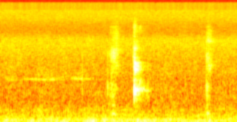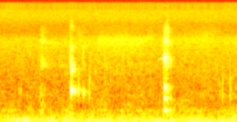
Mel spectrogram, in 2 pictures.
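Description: Soft, brief hiccup sounds about once a second over quiet room noise, typical newborn hiccups.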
